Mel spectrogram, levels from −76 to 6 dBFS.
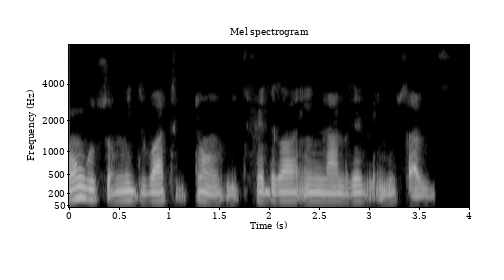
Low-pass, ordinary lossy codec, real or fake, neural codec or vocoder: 7.2 kHz; AAC, 32 kbps; real; none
